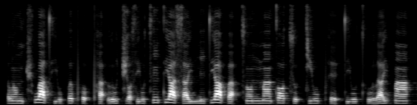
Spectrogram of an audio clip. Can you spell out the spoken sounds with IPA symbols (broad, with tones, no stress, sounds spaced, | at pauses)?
l ɔ̃˧ ŋ t͡ɕʰ w a˥˧ t̪ʰ j u˨˩ p ə˥˧ pʰ o˨ ʔ pʰ a˨ ʔ l u˧ t͡ɕ ɔ˨˩ s j u˧ t͡s ĩ˦ t̪ j a˥˧ s a˧ j n̪ i˧ t̪ j a˥˧ p a˨ ʔ t͡s ɔ̃˦ n m ã˦ t̪ ɔ˦ t͡s u˨ t̚ ɕ j u˧ pʰ e˨ ʔ t̪ j u˧ t̪ʰ u˨˩ l a˦ j p ã˦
